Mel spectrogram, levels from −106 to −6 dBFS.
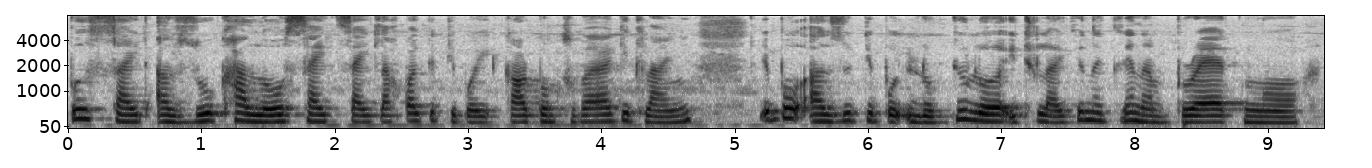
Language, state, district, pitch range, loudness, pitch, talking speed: Sumi, Nagaland, Dimapur, 170-200 Hz, -16 LUFS, 180 Hz, 140 wpm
